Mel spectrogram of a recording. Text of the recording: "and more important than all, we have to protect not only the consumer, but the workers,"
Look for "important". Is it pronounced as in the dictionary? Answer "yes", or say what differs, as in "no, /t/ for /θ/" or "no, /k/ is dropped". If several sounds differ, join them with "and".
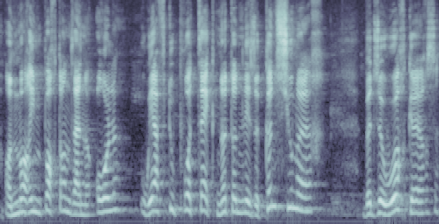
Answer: yes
